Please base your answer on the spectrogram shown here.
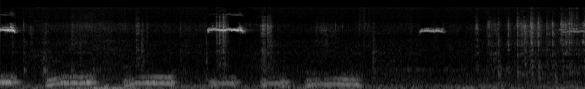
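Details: Pigeons feeding their babies: a run of five or six short, low, throaty grunting notes, with occasional brief high peeps and some rustling toward the end.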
